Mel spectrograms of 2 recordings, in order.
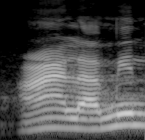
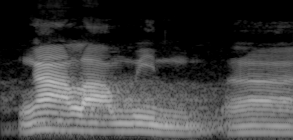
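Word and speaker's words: العالمين: alwahyu yaitu Salah kaprah ya alamin kita baca ngalamin Jangan sampai karena apa secara bacaan kita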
